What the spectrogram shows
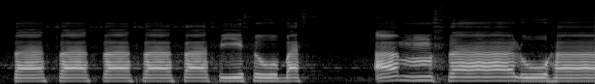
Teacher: Ujung lidah bertemu dengan gigi atas. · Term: huruf tsa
